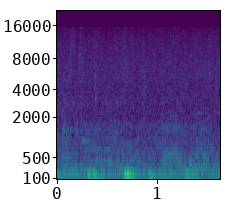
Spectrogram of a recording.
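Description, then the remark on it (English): Soft, steady rain falls continuously, with a low, muffled rumble swelling and fading underneath. It's fairly quiet, with no voices. “Well, I approach the crowd, pulling my cloak overhead to protect me from the rain.”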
